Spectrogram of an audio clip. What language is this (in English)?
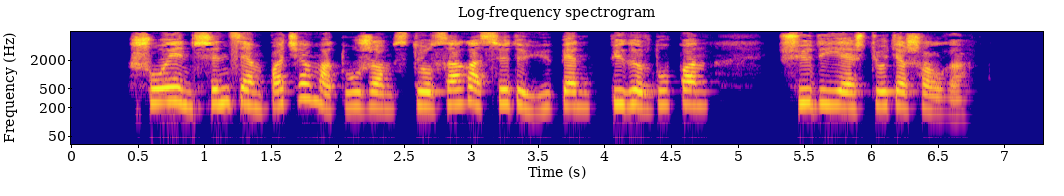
Western Mari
